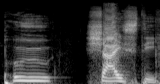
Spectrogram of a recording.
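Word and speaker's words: Pooh Shiesty: Listen, first you couldn't pronounce words. Now you can't pronounce rapper's name. – I don't know his name. – It's Poo Shiesty.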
